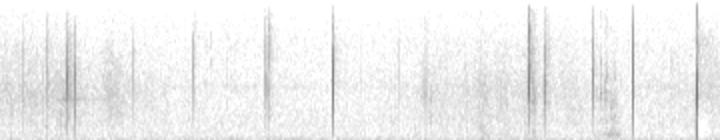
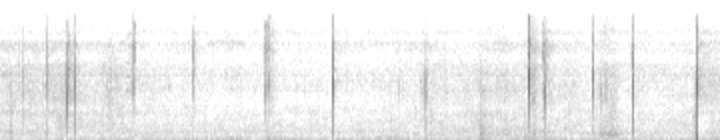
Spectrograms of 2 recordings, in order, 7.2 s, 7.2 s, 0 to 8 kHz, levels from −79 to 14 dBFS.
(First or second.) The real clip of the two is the first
